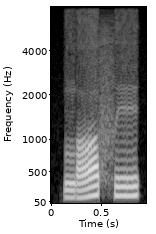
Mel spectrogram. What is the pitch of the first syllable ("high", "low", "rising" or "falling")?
rising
